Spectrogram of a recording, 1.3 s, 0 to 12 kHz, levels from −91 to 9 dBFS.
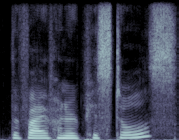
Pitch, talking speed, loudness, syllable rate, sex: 230 Hz, 180 wpm, -18 LUFS, 6.1 syllables/s, female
